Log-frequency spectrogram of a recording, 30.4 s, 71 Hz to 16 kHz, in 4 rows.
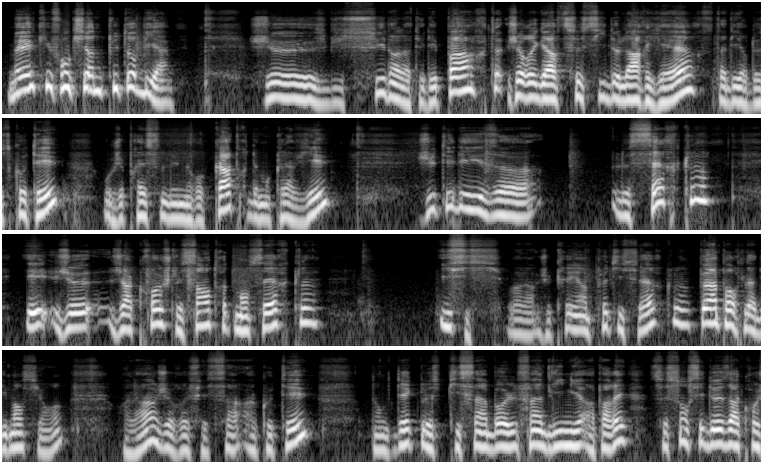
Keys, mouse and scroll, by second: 0.4 click, 9.4 KP_4, 10.4 scroll up 1, 10.8 right click, 14.0 click, 19.4 click, 21.9 click, 25.6 click.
